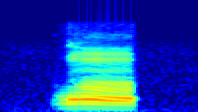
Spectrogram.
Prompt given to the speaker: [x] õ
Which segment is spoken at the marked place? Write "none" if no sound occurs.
ɡ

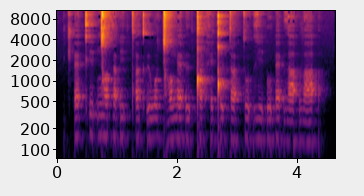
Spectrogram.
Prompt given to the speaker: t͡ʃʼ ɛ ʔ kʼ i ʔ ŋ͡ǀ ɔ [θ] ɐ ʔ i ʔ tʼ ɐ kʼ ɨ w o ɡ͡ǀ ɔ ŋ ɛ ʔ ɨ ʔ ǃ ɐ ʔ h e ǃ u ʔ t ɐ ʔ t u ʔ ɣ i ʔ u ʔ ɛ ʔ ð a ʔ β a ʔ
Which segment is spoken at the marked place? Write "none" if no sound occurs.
θ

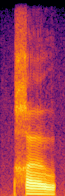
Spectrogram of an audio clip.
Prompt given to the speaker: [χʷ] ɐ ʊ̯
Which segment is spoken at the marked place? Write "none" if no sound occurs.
χ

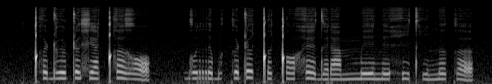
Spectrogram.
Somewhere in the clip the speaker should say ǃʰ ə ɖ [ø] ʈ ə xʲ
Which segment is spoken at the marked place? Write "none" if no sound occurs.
ø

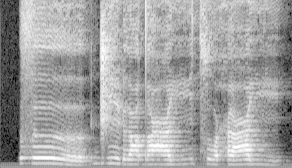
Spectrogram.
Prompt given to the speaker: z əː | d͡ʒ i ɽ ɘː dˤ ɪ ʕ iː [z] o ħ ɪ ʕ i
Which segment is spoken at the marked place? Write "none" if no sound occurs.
t͡s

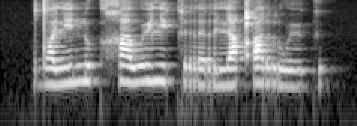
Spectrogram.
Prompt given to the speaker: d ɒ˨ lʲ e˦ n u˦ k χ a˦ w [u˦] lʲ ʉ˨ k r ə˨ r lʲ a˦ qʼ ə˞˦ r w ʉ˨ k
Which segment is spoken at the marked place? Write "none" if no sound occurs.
ʉ˦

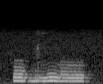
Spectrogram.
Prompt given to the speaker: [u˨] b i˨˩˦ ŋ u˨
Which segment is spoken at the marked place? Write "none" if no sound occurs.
u˨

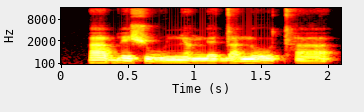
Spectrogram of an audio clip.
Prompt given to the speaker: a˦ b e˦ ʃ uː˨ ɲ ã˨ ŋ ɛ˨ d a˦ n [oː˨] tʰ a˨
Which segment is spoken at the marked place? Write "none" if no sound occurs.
oː˨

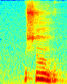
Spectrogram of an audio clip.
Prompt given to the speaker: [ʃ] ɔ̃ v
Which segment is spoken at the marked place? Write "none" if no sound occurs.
ʃ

